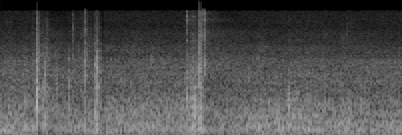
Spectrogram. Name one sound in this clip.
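A power strip switch clicks.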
